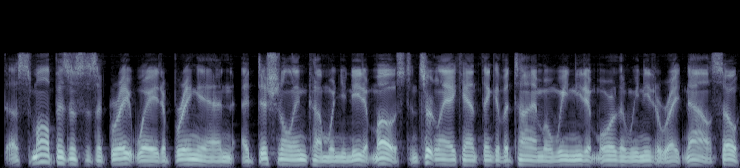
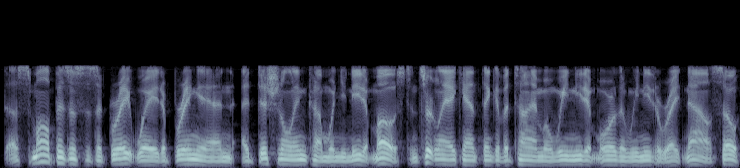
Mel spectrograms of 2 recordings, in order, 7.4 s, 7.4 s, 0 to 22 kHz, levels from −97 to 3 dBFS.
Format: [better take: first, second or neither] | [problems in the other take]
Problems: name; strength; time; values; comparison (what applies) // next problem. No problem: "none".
first | garbled, watery; badly; nothing above 4 kHz; slightly in the first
